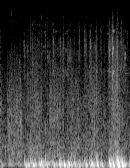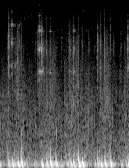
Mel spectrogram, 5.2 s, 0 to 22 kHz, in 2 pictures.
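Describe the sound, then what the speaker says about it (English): Many horses gallop in the Mount and Blade 2 Bannerlord video game, a dense, continuous rumble of hoofbeats clattering throughout a cavalry charge, loud and close with no talk. "Oh, that's a lot of horses."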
